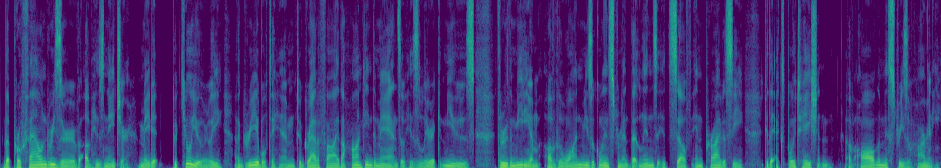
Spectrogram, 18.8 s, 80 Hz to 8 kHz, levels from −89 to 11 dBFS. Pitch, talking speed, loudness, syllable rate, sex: 100 Hz, 135 wpm, -19 LUFS, 4.4 syllables/s, male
